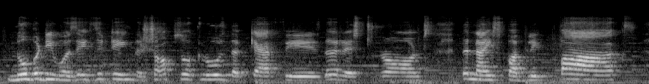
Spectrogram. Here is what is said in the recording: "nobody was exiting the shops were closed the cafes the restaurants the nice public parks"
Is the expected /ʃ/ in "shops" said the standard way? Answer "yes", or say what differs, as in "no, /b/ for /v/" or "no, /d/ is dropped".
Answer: yes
